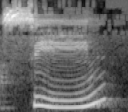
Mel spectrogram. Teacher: É um E compridinho aí. Mesmo sendo um E só, o som aí é como se fossem dois E's, tá?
